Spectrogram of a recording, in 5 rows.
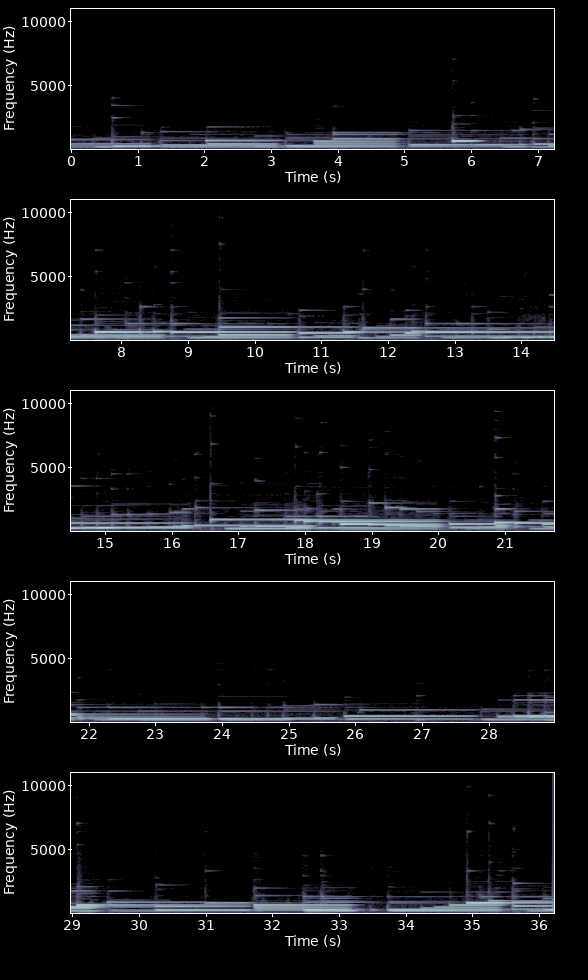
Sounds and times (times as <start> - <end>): Glockenspiel: 0.0 - 36.2
Marimba, xylophone: 0.0 - 36.2.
